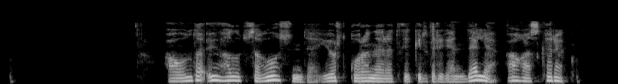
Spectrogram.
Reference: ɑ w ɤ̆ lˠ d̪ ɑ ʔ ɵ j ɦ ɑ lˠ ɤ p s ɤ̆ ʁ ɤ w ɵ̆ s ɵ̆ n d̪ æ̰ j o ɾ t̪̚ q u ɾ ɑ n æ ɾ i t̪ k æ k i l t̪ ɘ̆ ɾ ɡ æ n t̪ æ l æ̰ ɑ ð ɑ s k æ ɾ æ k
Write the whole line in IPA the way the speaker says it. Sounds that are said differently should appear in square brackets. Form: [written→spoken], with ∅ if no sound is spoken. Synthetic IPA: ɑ w ɤ̆ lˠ d̪ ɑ ʔ ɵ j ɦ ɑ lˠ ɤ p s ɤ̆ ʁ ɤ w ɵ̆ s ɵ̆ n d̪ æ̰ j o ɾ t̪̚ q u ɾ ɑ n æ ɾ [i→æ] t̪ k æ k i l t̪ ɘ̆ ɾ ɡ æ n [t̪→d̪] æ l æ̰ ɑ [ð→ʁ] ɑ s k æ ɾ æ k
